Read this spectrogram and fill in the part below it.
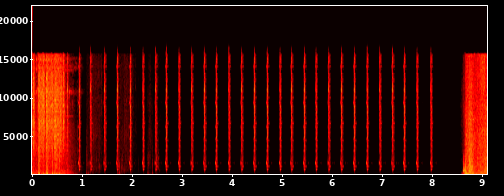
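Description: A game's ticking countdown beeps rapidly.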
